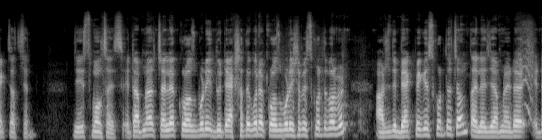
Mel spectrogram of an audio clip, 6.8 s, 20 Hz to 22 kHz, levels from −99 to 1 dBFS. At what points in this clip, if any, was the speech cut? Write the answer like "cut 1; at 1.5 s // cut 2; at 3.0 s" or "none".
none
